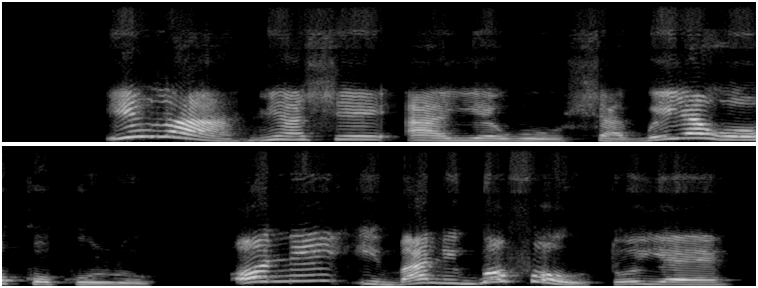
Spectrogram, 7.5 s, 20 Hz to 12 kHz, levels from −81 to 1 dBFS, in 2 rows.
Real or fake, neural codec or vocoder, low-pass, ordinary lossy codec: real; none; 10.8 kHz; Opus, 16 kbps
